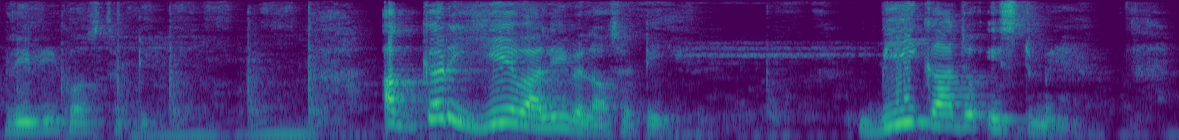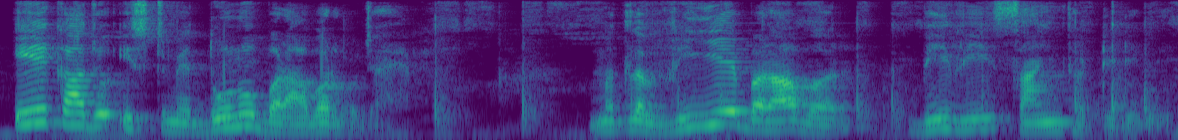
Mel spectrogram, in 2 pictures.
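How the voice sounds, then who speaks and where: A man teaching physics in a classroom lecture style, calling students "beta" and drawing out English question text slowly. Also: a little high, very animated, dark tone, a little hiss or hum.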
